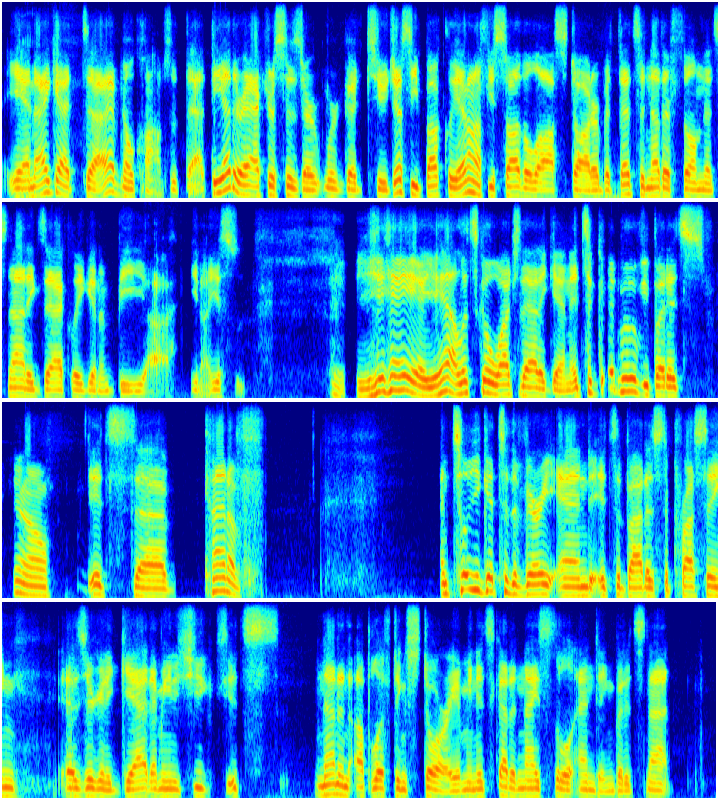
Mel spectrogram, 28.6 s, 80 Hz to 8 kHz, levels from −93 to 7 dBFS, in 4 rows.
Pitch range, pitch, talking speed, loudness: 110-135 Hz, 120 Hz, 200 wpm, -19 LUFS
